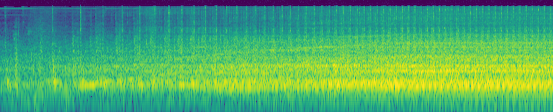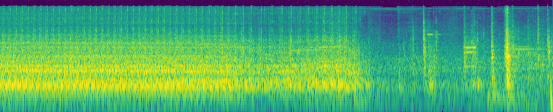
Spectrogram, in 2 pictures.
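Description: A sewing machine stitching fabric, a steady whirring, rapid needle hum that runs for several seconds, then stops, followed by a few light clicks and handling noises nearby.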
